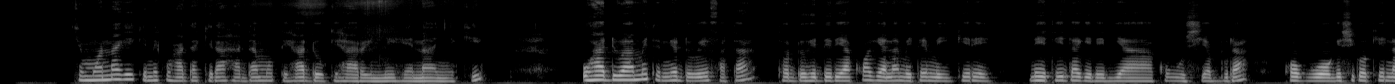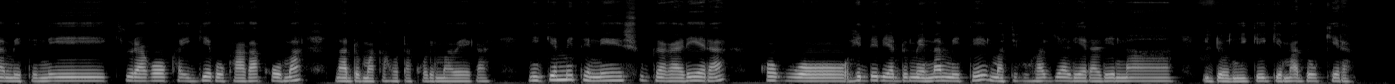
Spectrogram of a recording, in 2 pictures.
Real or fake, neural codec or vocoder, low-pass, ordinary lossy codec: real; none; none; none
